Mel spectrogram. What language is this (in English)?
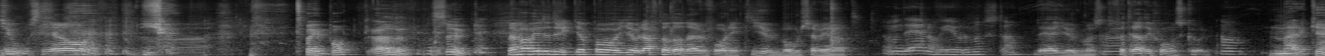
Swedish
